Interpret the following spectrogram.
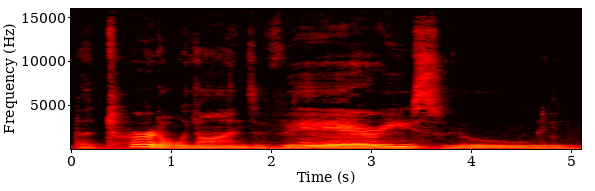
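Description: A middle-aged woman hosting a children's storytime, speaking slowly and deliberately to young listeners as she reads and asks questions. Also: deep voice, warm tone. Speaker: library storytime host. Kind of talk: children's storytime, reading picture books aloud. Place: small plain indoor room. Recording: echoey room with faint background noise.

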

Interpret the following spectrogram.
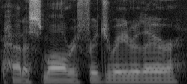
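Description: A man giving a casual, unscripted property walkthrough as a landlord, in a matter-of-fact, halting way that trails off. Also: lowish voice, steady tone, dark tone, clean tone, dry recording. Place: inside an empty mobile home, starting on the porch.

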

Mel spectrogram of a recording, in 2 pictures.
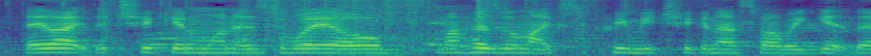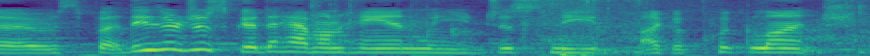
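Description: A woman's voice: mid-range voice, pushed and bright. A woman in her thirties chatting casually at home about her groceries, full of ums and likes, filmed on a handheld phone. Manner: chatty, many ums and likes, listing items. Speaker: vlogger. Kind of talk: casual grocery haul narration. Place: home kitchen, indoors.

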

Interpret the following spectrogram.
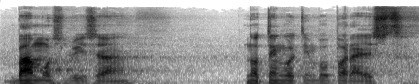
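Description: A man's voice: fairly low pitch, flat delivery, moderate pace, a little hiss or hum, lightly acted. A young man playing an impatient, dismissive, proud brother in an amateur radio drama, stiffly reading from a script. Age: young adult. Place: indoor green-screen studio. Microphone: handheld dynamic microphone held close. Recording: reverberant hall-like echo.

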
